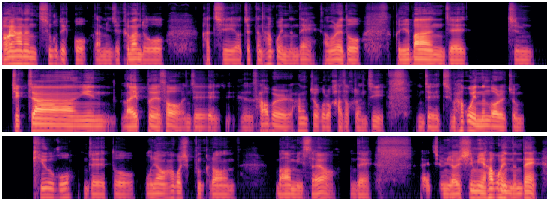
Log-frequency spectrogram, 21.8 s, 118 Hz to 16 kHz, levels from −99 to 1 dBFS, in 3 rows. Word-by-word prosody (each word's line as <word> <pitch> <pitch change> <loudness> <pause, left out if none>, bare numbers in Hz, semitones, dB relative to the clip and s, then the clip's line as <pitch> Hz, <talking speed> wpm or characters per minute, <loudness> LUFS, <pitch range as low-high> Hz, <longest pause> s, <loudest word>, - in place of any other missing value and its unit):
병행 120 - +8
하는 120 -3 +3
친구도 125 +2 -5
있고 - - -7
그다음에 85 -2 -9
인제 85 +1 -10
그만두고 90 -4 -1 0.5
같이 95 -1 -3
어쨌든 90 -1 -8
하고 120 +1 -6
있는데 85 0 -8
아무래도 90 -1 -1 0.5
그 - - -7
일반 95 -1 +6
이제 85 0 -2 0.6
지금 90 -2 -7 0.3
직장인 105 -3 +6 0.2
life에서 80 - +2
인제 85 -1 -8 0.2
그 80 -3 -14
사업을 100 -3 -1
하는 120 -1 -8
쪽으로 90 -5 -5
가서 - - -6
그런지 85 +2 -9 0.4
인제 90 -1 -7
지금 - - -5
하고 - - +2
있는 105 0 +2
걸 95 -2 +4
좀 85 -2 -9 0.7
키우고 140 -1 -3
인제 90 -1 -5
또 85 -1 -7
운영하고 95 +3 -2
싶은 95 -3 -6
그런 85 -1 -3 0.5
마음이 90 -1 0
있어요. 80 - -1 0.2
근데 85 -2 -7 0.7
네 - - -8
지금 90 -1 -6
열심히 95 +6 +5
하고 135 +3 +5
있는데 105 -2 +4
95 Hz, 295 characters per minute, -25 LUFS, 85-105 Hz, 0.7 s, 병행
